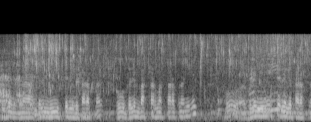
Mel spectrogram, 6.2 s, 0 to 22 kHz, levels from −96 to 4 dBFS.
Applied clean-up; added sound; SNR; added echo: none; Trickle, dribble / Bathtub (filling or washing) / Sink (filling or washing) / Gurgling / Splash, splatter; 2 dB; reverberation time 0.2 s.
